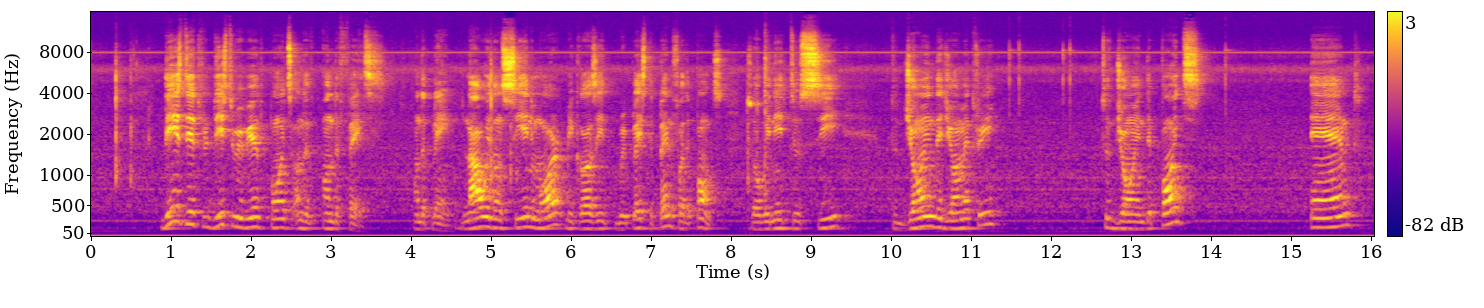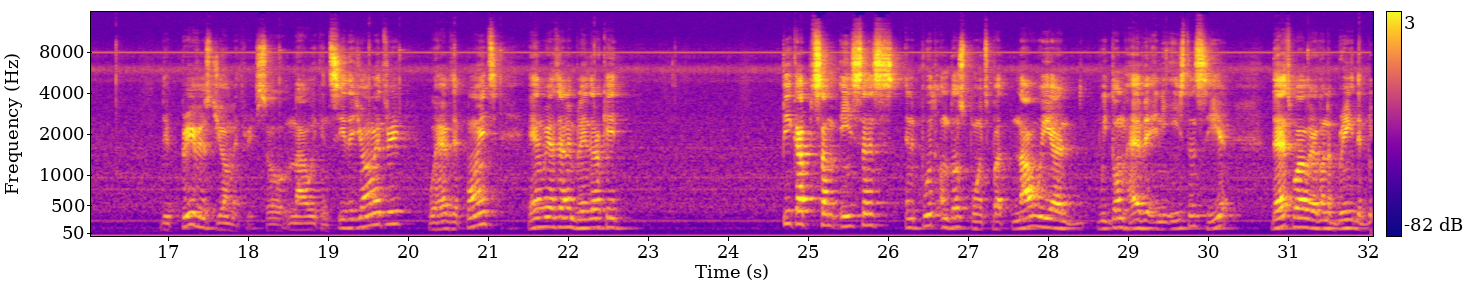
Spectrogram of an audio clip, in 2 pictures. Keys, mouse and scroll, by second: 0.3 middle click, 5.1 middle click, 8.2 shift+a, 14.2-16.3 drag, 18.4-19.6 drag, 19.9 click, 21.2-22.3 drag, 29.5 click, 31.3 click.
